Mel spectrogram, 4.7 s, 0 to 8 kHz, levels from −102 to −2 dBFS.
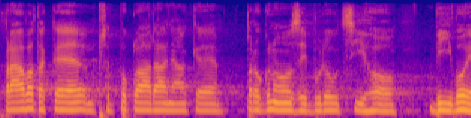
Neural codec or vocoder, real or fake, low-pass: none; real; 7.2 kHz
